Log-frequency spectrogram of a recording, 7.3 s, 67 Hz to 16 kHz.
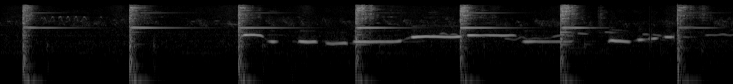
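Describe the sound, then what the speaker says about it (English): In Kingdom Come Deliverance 2, a hammer strikes a heated sword on an anvil, giving seven loud, ringing metallic clinks at uneven intervals, each clang left to ring on, with a whistled tune drifting between the strikes. "Now take the hammer and try hitting it a few times."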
